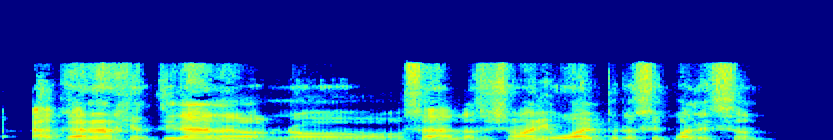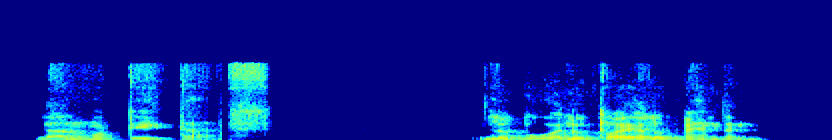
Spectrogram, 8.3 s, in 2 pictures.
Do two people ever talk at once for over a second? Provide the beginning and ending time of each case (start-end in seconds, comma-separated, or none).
none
